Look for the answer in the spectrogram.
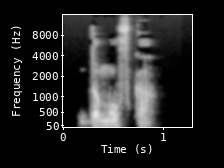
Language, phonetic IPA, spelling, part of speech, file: Polish, [dɔ̃ˈmufka], domówka, noun, Pl-domówka.ogg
